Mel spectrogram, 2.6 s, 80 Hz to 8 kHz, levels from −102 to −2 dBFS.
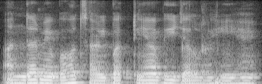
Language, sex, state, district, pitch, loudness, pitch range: Hindi, male, Sikkim, Gangtok, 115 Hz, -14 LUFS, 110-120 Hz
